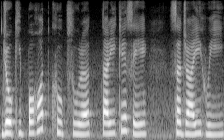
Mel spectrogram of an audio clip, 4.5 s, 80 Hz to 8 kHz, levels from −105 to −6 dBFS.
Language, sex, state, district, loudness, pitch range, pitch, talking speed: Hindi, female, Punjab, Kapurthala, -17 LUFS, 210-235 Hz, 225 Hz, 105 wpm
